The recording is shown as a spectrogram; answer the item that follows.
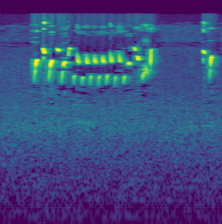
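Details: Four-month-old young European goldfinch learning its song, starting to finish its phrases: a fast run of bright, tinkling high notes repeated in quick succession for about two seconds, then a short twittered burst after a pause.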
